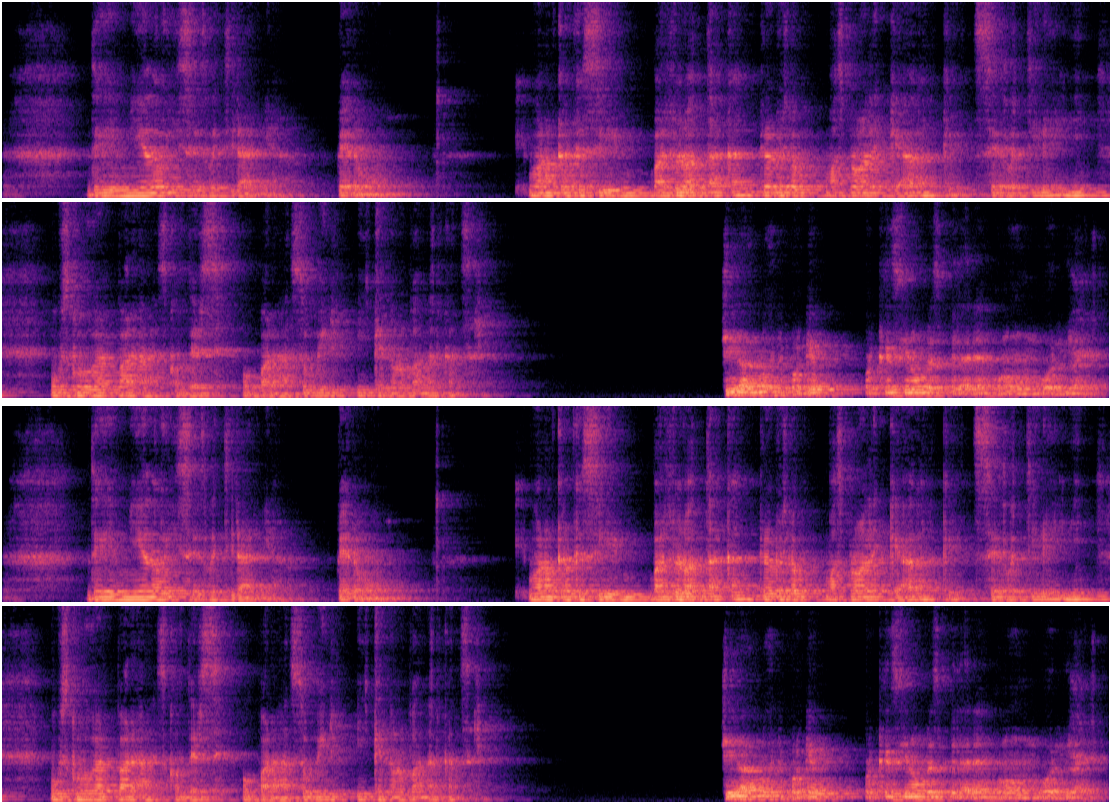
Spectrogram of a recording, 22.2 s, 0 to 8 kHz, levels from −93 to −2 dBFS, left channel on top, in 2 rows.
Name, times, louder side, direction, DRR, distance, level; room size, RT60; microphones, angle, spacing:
voice 1, 0.1-2.9 3.4-3.9 5.2-15.9 21.8-22.0, right 1 dB, 75° right, -1 dB, 1.4 m, -27 dB
voice 2, 18.3-19.3 19.7-21.9, equal, 25° right, -3 dB, 1.4 m, -24 dB
9.9 x 8.8 x 2.2 m, 1.2 s
head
